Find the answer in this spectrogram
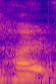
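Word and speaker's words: Hinde: My name is spelled H-I-N-D-E, 5 letters, H-I-N-D-E. The last E is silent.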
